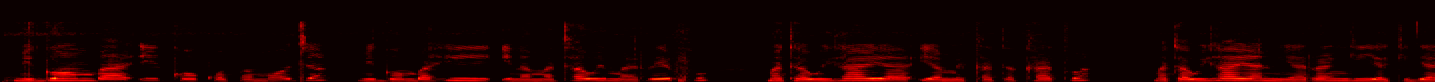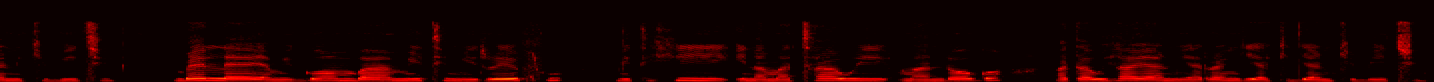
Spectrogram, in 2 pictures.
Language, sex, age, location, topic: Swahili, female, 18-24, Kisii, agriculture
